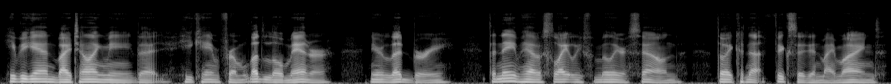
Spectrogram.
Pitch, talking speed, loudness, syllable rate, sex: 105 Hz, 195 wpm, -21 LUFS, 4.9 syllables/s, male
